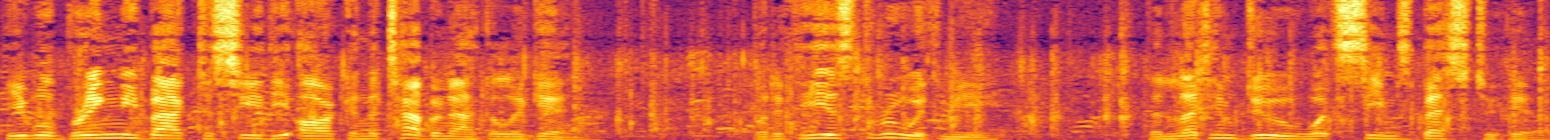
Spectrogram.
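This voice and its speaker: A man's voice: fairly high pitch, normal speed, background noise, natural voice. An actor playing a solemn exiled king, earnest and commanding, in a dramatized audio Bible. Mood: resigned, prayerful. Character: sorrowful exiled king, resigned yet commanding.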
